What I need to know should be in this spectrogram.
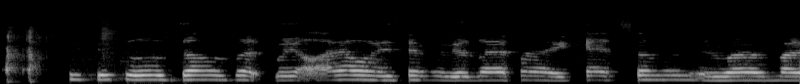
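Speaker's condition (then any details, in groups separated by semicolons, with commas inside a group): Parkinson's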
